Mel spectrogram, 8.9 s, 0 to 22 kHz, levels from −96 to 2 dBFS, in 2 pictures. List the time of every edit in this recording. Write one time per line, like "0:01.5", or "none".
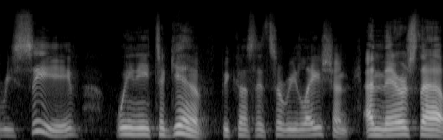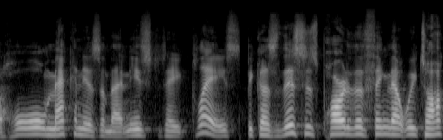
0:03.6
0:06.8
